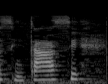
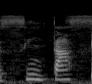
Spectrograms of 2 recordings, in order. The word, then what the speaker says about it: sintaxe: vocês uma parte da sintaxe e assim mesmo que se pronuncia sintasse e não sintaxe como alguns querem não é então a sintasse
